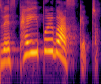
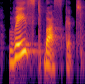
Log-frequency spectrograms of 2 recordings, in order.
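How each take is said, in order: First: Waste paper basket with PAPER punched; stress on second word. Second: Waste basket with WASTE loud and long; stress on first word. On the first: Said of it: "will take the stress on the second". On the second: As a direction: slowly punch the start of waste basket. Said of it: "take the stress on the first syllable". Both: Shown as a demonstration.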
